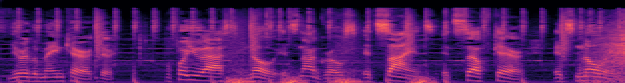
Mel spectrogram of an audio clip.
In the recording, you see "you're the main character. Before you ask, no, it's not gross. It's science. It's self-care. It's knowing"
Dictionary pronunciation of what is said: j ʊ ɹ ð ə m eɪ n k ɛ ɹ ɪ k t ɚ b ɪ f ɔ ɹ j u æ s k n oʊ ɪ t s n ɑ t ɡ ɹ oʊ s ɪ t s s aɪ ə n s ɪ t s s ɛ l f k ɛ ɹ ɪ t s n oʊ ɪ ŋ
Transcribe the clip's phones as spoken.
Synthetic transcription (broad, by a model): j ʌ ɹ ð ə m eɪ n k ɛ ɹ ɪ k t ɚ b ɪ f ɔ ɹ j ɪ æ s k n oʊ ɪ t s n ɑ t ɡ ɹ oʊ s ɪ t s s aɪ ə n s ɪ t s s ɛ l f k ɛ ɹ ɪ t s n oʊ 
